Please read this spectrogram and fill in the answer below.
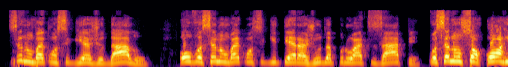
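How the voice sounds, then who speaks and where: A high-pitched man's voice at a fairly slow pace with ordinary pitch variation, over a quiet background with a dry, close sound and no echo. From Rio de Janeiro, Brazil. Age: 50s. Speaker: law graduate, political commentator. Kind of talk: political commentary talk to camera.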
